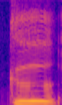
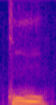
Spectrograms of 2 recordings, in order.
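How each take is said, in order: First: The vowel is said with spread, smiling lips. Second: The vowel is said with rounded lips. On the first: The speaker calls it wrong. "jangan baca baris depan dalam keadaan senyum, sengih. ... tak kena" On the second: The speaker calls it right. "Baris depan ni memang kena muncung"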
